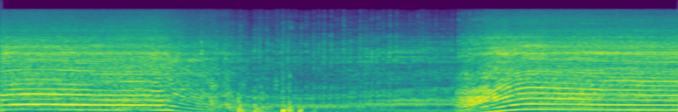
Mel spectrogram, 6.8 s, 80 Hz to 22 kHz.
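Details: Stihl MS311 chainsaw rebuilt with a Chinese piston and honed cylinder after burning up, test run: crisp two-stroke screams at high revs, drops to a ragged idle, then snaps cleanly back up; strong, responsive, normal idle and revving.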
